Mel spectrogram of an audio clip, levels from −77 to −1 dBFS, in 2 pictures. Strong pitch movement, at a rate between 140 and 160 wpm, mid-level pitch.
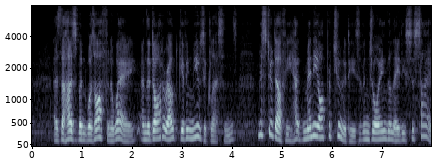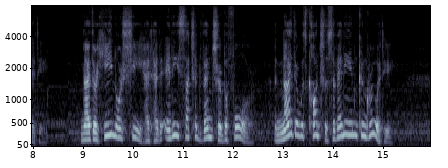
Yes: wide, 7.2 semitones; average, 150 wpm; medium, 175 Hz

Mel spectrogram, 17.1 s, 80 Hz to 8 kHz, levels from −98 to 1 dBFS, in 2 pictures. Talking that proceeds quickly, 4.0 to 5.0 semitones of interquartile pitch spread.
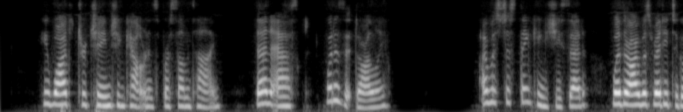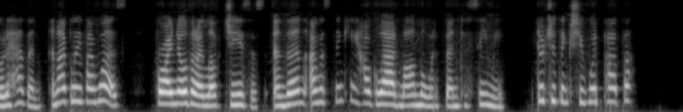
Yes: fast, 210 wpm; average, 4.6 semitones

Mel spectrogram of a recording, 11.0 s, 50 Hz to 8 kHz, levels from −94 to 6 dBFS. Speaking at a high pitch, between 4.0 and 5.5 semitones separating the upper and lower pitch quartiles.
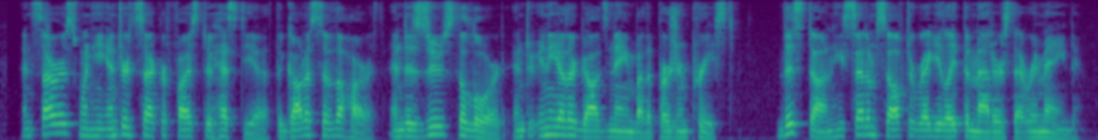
No: low, 135 Hz; average, 4.7 semitones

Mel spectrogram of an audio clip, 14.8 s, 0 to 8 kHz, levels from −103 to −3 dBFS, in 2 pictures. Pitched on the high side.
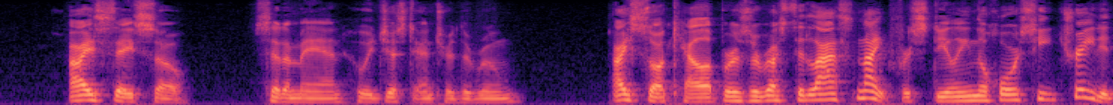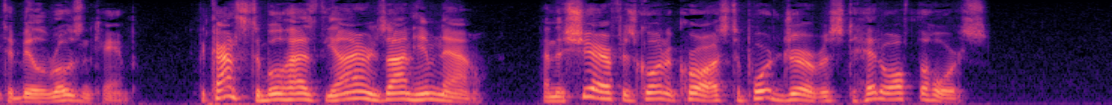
No: medium, 140 Hz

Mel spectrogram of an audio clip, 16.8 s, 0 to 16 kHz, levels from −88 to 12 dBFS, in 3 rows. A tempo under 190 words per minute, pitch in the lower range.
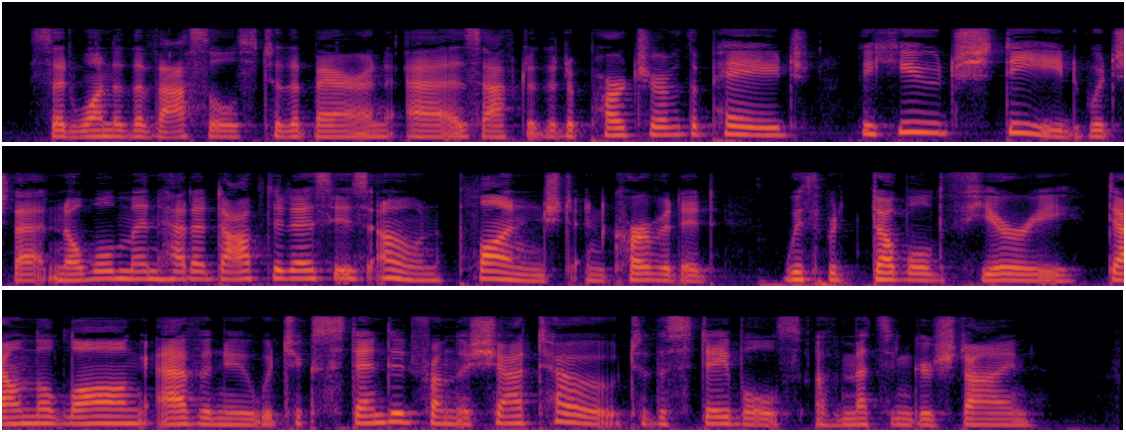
No: average, 165 wpm; medium, 170 Hz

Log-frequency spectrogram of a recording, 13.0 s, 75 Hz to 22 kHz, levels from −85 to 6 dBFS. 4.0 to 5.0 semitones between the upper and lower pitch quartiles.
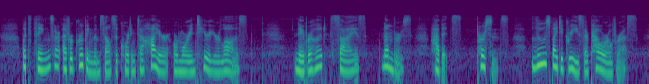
Yes: average, 4.6 semitones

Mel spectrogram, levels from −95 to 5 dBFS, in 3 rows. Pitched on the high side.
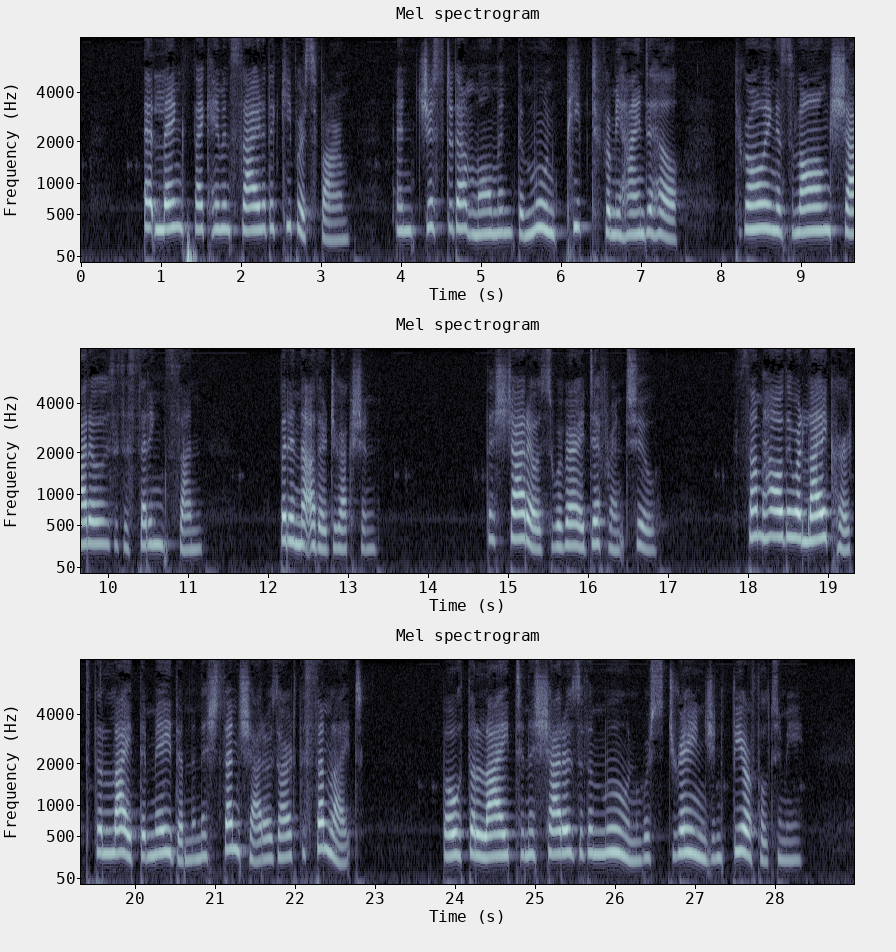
Yes: very high, 275 Hz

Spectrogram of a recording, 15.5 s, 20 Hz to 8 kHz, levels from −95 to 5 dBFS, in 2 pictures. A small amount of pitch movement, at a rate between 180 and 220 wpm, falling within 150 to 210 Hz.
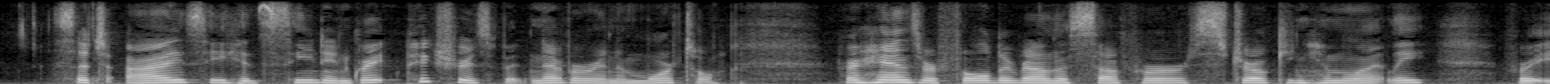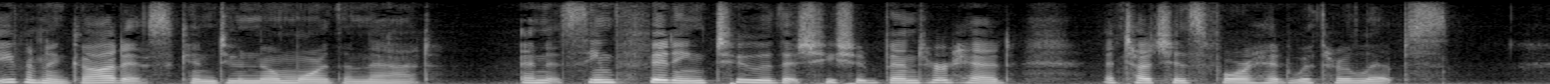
Yes: narrow, 2.3 semitones; average, 195 wpm; high, 190 Hz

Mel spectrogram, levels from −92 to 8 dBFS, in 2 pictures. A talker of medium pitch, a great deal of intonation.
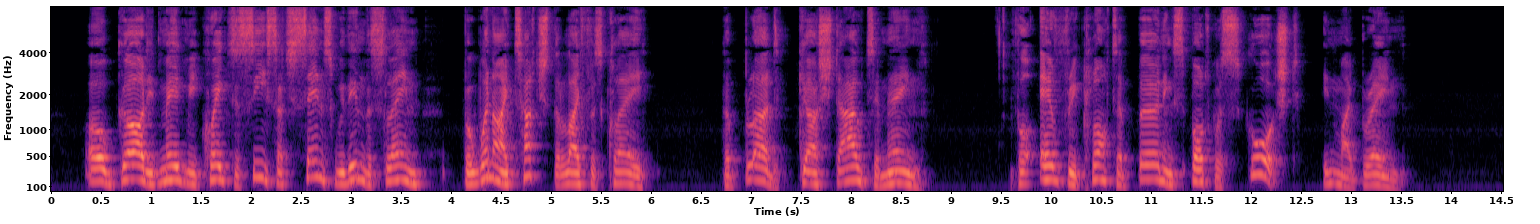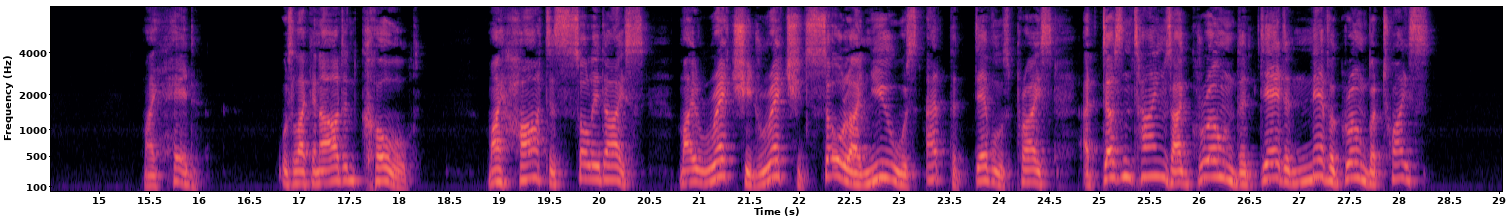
Yes: medium, 155 Hz; wide, 5.8 semitones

